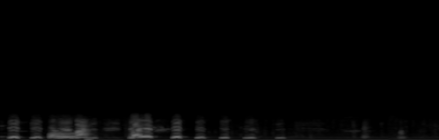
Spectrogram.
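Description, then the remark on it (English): A dog barks excitedly at a woman who has been gone all day, in a rapid string of about a dozen sharp yaps, loud at first and gradually tapering off, over a steady low electrical hum. “We got us the dog. My mother's been gone all day, and the dog's trying to kill her.”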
